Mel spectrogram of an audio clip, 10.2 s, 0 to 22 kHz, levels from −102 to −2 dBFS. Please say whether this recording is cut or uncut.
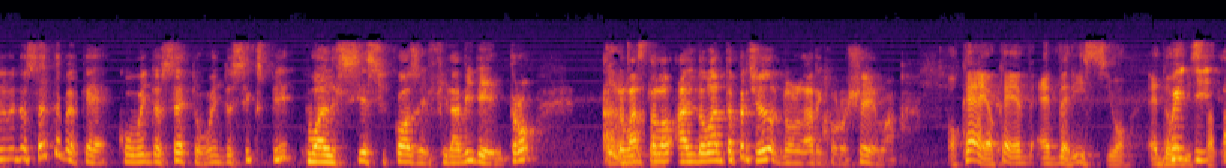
uncut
